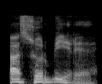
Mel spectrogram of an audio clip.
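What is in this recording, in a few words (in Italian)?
"assorbire", italiano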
